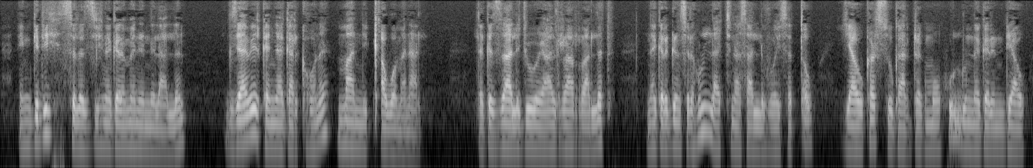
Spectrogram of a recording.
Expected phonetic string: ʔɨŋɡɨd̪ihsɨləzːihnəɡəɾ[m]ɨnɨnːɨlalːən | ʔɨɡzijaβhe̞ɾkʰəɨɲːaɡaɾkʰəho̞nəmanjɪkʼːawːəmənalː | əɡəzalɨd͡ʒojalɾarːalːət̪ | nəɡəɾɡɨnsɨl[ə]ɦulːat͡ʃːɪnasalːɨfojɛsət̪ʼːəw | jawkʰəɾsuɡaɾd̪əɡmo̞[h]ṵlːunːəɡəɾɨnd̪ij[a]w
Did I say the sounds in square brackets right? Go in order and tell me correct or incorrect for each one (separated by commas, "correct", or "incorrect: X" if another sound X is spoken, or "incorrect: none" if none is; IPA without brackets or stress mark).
correct, correct, correct, correct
